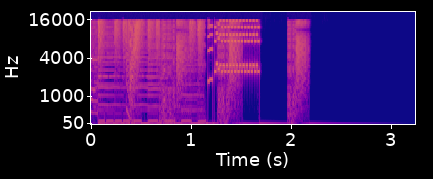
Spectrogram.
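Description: Retro video game music and sound effects play in chiptune bleeps.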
